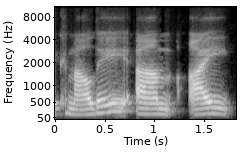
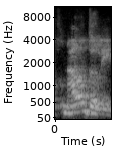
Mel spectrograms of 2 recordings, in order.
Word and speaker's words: Camaldoli: I've heard people call it New Camaldi. There's an extra syllable in there, but anyway. Camaldoli, yeah, but anyway.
